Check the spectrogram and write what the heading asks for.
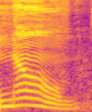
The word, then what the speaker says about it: NBOMe: And this trip story is about 25i gnome. I think that's how you say it, gnome. There's a silent B, because I'm not going to say nbome.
